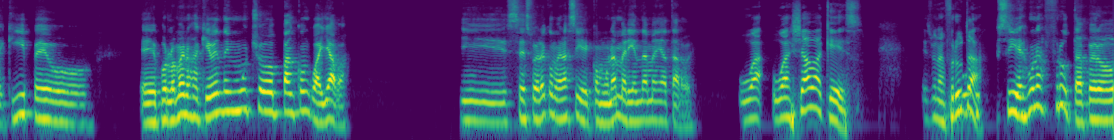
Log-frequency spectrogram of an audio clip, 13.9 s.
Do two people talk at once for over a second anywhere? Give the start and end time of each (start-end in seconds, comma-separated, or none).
none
